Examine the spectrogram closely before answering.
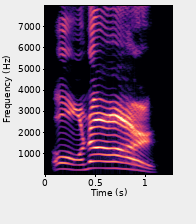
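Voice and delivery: high, loud, drawn-out wail; mock dismay. Bemoaning the three-hour wait, mock dismay. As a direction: wail "oh no" for comic effect.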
